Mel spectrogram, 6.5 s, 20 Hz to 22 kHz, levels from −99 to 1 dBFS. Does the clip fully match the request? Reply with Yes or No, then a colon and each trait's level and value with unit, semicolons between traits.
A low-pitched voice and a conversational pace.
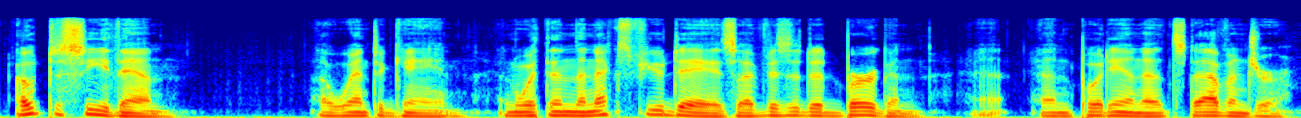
Yes: low, 110 Hz; average, 195 wpm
